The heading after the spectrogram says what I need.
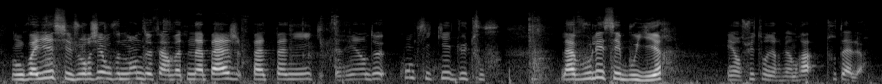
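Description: A woman runs a live pastry class from a kitchen, her voice on the higher side. She talks casually, tosses jokes to viewers and keeps asking "ok?". Faint background noise sits under her voice. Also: brisk, darkish tone. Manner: chatty, joking asides to viewers; often checks with "ok?". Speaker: pastry instructor. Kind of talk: live online baking class.

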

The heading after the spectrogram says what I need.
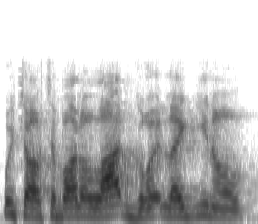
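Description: A frustrated male analyst talks through a postgame radio show, circling back on his points and restarting his thoughts. His voice sits a bit high. It comes over a dull, muffled line. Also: level tone, a little fast. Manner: frustrated, repetitive, restarts often.

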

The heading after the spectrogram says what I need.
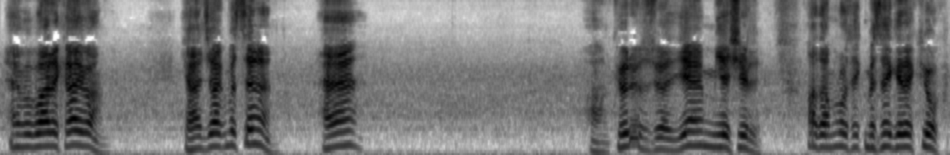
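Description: This man's voice sits high, and he speaks at a moderate pace broken by long pauses. Filming a casual vlog beside grazing bison near a bike path, he affectionately coaxes the animals to approach, talks warmly to viewers, and laughs a lot.

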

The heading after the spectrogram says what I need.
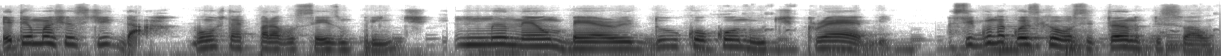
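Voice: mid-range voice, animated, moderate pace, darkish tone, soft background music. Upbeat Brazilian gaming youtuber. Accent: Brazilian Portuguese. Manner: upbeat, addresses viewers constantly as "pessoal". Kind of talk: game tutorial commentary.

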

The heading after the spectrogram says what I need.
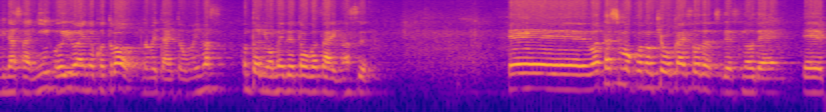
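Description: Higher-voiced man preaching in a roomy church. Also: mellow, a little hiss or hum. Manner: fills pauses with drawn-out "ee", jokes lightly. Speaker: guest pastor. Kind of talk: sermon. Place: church sanctuary. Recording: roomy church live stream.

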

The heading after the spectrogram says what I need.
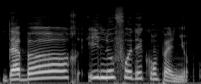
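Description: A woman's voice: high voice, big pitch swings, moderate pace, a little mellow, dry recording, studio quality, pitched above the performer's own voice. A woman voicing a wicked old witch in a children's story, with a theatrical, cackling manner. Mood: scheming.

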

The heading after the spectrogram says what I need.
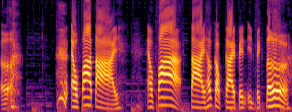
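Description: Lively, bright-voiced man playing games. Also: fairly high pitch, takes it slowly, dry recording, soft background music. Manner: mock-formal, teasing and sarcastic, with lots of exclamations. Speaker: gaming channel host. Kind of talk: playful Minecraft gameplay commentary.

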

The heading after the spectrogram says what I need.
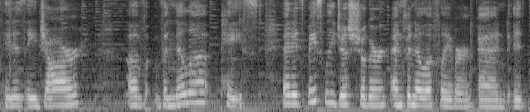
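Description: A woman's voice: mid-range voice, fairly even intonation, measured pace, a little mellow, faint music behind. A young woman vlogging casually to camera, chatty and full of "like", emotional and close to tears. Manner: chatty, with filler "like" and self-corrections. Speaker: beauty vlogger.

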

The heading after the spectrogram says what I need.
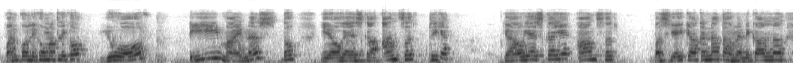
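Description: A male teacher explaining a lesson at a board, asking questions and answering them himself, checking in with "okay" often. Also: sits high. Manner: frequent "ठीक है" check-ins. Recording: dull lo-fi sound with faint noise.

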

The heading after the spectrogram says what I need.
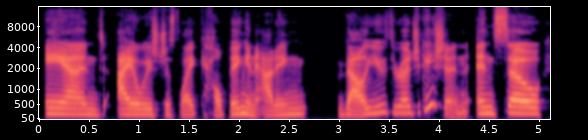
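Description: Brief: woman in her 30s, podcast host, animated chatty storyteller, smooth clear tone, dry close sound. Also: on the low side, normal speed, no echo. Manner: animated, chatty, many "like" fillers. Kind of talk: personal storytelling monologue.

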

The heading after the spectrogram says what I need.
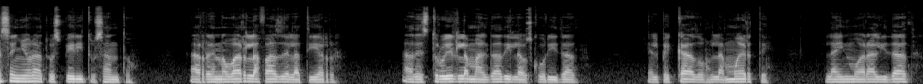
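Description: A man leading a recited rosary in a steady, measured prayer voice. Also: mid-range voice, dry recording. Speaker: prayer leader.

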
